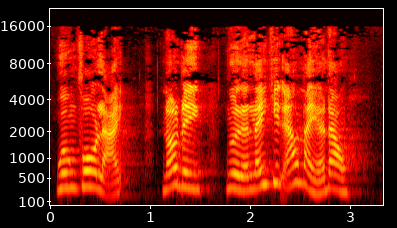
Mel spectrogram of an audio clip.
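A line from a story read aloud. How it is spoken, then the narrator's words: Loud angry shout. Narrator (Vietnamese): Mã Vinh quát to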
